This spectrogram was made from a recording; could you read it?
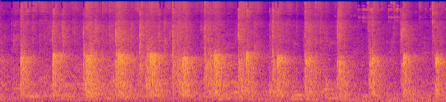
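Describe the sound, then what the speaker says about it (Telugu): A crowd at a retirement felicitation function applauds in strong rhythmic unison, clapping together in a regular beat that rises and falls steadily throughout. "అందరు గట్టిగా క్లాప్ కొట్టండి"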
